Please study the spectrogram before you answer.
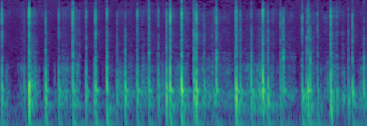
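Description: Long fingernails tap rapidly on a small, upside-down, hollow and empty floral paper cup. The taps are short, dry clicks, each with a low hollow thump and a faint bright tick. They come in an uneven, quick stream and die away almost instantly.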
